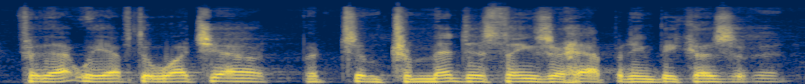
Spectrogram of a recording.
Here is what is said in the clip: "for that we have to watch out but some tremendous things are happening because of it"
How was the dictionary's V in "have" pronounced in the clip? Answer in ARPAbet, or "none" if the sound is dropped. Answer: F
